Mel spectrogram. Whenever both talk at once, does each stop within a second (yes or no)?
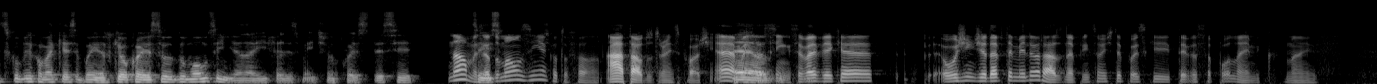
yes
